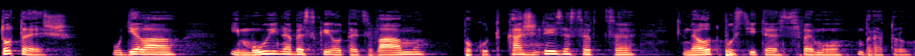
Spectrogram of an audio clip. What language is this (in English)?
Czech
